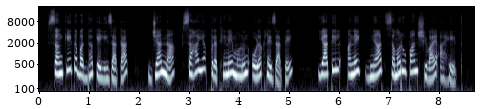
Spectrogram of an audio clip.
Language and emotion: Marathi, neutral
